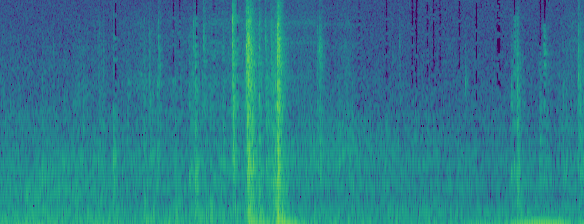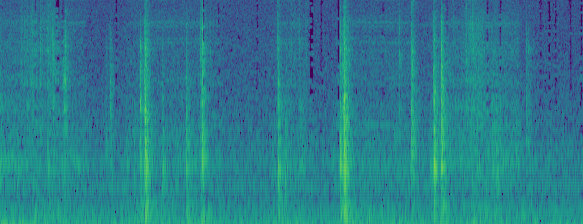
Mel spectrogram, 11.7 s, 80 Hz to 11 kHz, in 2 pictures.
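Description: A VHS cassette being handled and pushed into the open cassette housing of a Toshiba DVR20 video recorder: a series of plastic clicks and knocks, the loudest pair about two and a half seconds in.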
